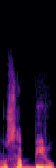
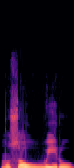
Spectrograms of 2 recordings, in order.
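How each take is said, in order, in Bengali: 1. মাঝের ব্যঞ্জনটি দ্বিত্ব করা ব-ধ্বনি। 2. মাঝের ব্যঞ্জনটি ওয়-ধ্বনি। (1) "অনেকে আমরা বলি মুসাব্বিরু, পুরাটাই ভুল" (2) "ওয়াও জের উই"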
